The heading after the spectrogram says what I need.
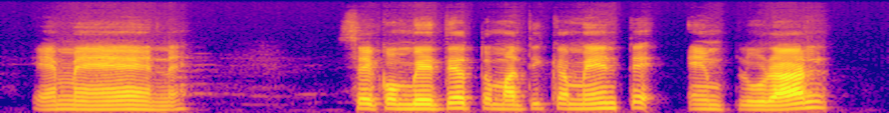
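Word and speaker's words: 们: El que puse en azul, carácter mem, se pronuncia mn, se convierte automáticamente en plural no, perdón, el pronombre que tengamos.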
